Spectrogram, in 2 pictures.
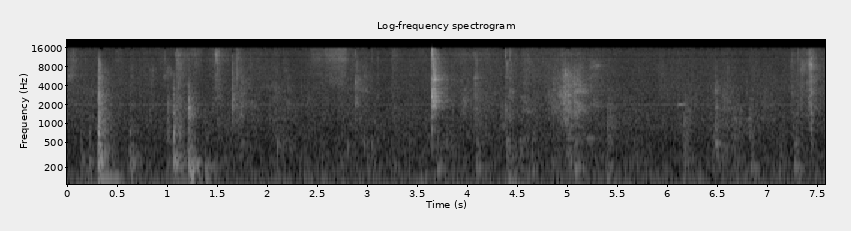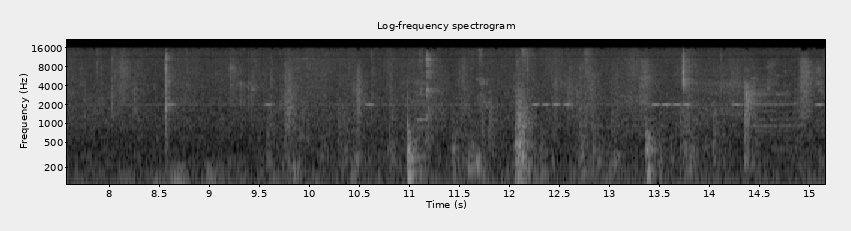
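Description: Scattered knocks, bumps and clicks of an acoustic guitar being lifted and slung on its strap, with the sharpest knocks near the start and about three-quarters of the way through.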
